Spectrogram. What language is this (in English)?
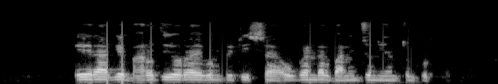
Bangla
